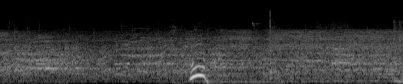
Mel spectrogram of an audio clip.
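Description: Steady murmur of a gymnasium crowd during a stoppage, with one short, loud "woo!" about two seconds in.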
